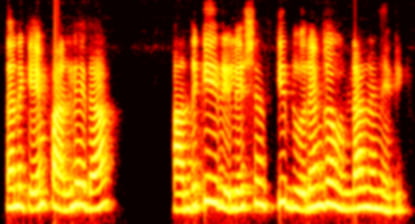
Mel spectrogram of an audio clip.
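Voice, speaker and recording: A woman's voice: fairly high pitch, moderate pace, close to an everyday voice. A woman voicing an irritated, bossy young man in an audio story, speaking sharply and impatiently. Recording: slightly muffled audio.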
